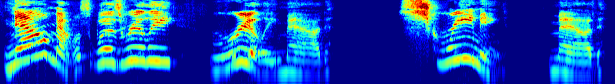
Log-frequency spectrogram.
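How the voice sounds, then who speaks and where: A woman reading a picture book aloud to children, expressively and deliberately, with dramatic emphasis. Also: sits high, very animated, fairly bright tone. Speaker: children's read-aloud storyteller.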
